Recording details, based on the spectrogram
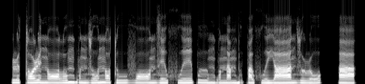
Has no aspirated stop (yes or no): yes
